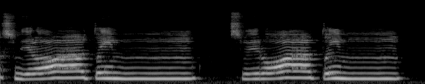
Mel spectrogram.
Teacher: تو کا مخرج ہے زبان کی نوک اور سامنے کے دو دانت کی جڑ، ٹھیک ہے. تو یہ باریک تا نہیں پڑھیں گے، یعنی لمبی جو تا ہوتی ہے نا دو نقطے والی، یہ نہیں پڑھیں گے ورنہ غلط ہو جائے گا، ٹھیک ہے.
